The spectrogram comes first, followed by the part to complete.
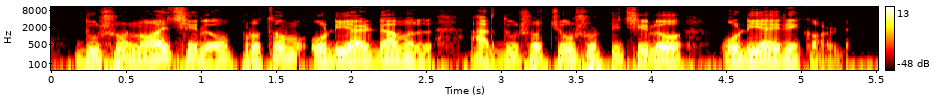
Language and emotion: Bengali, neutral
